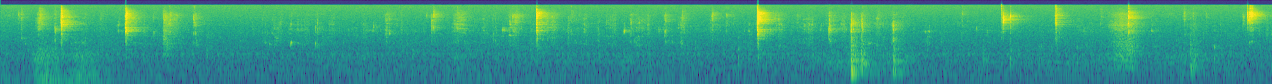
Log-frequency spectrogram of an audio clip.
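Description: Crispy fried chicken crunching and being chewed close to the microphone: irregular sharp crackles and clicks, with a few heavier crunches, and light clinks from the glass dish of sauce it is dipped in.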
